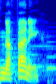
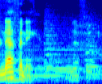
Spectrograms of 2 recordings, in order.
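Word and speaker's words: Nephenee: messes me up so this is nefeny or nephny and it's spelled with a p anyway ph in there so basically she is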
